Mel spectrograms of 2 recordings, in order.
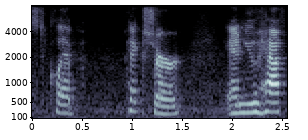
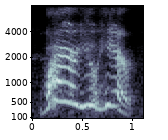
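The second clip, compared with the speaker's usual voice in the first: shrill alarmed question; 11 semitones higher, 5 dB louder than usual. Retold or imitated. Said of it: "And she's like".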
